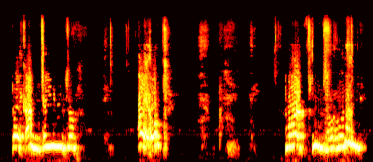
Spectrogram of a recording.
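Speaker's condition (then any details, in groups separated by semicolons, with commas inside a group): Cerebral palsy; own voice needs subtitles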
